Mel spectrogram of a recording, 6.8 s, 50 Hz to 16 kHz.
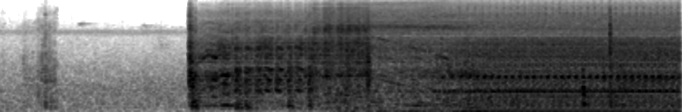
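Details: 1997 Land Rover Discovery 1, started on a battery that isn't the right one after an oil top-up, with a leaking front oil seal: a short crank, catches at once, flares and settles into a smooth, even idle.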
